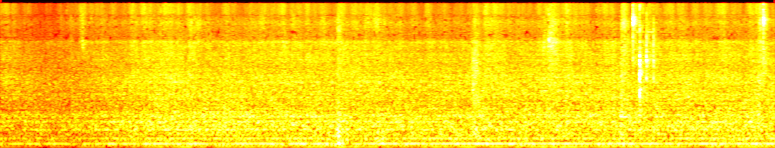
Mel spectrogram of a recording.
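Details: Towed-in car that had water-contaminated fuel, first startup on normal fuel supply with fresh fuel, acetone and fuel treatment cleaner added: low steady even idle, no stumble or miss, settles right in.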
